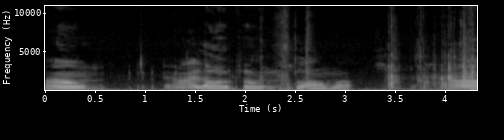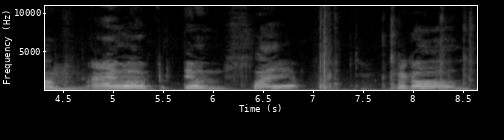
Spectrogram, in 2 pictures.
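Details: Adult speaker; speech in cerebral palsy (dysarthria).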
